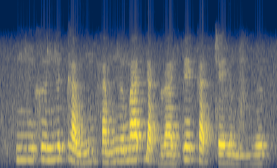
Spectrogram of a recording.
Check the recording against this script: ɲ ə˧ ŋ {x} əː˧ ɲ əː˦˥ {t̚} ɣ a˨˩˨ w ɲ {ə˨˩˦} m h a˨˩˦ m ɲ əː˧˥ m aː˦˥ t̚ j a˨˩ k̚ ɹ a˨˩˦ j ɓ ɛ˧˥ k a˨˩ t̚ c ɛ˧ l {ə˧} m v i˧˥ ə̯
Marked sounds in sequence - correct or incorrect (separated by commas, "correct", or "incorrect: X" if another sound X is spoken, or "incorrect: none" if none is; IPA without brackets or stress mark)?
correct, correct, incorrect: ə˧, incorrect: ə˨˩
